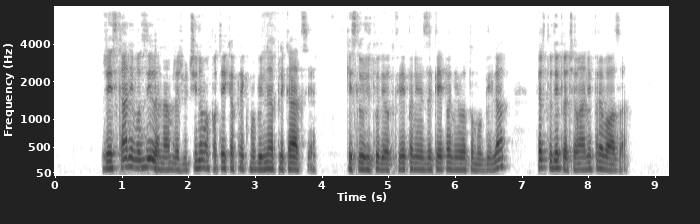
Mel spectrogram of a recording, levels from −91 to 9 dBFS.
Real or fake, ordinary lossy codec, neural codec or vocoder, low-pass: fake; none; vocoder, 22.05 kHz, 80 mel bands, Vocos; 7.2 kHz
